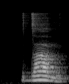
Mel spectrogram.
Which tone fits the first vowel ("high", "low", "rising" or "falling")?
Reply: falling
